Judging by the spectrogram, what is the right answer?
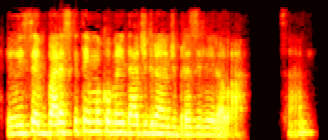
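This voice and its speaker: A woman's voice: mid-range voice, quick pace, dark tone. A woman English teacher and mentor speaking earnestly in a casual live interview, stressing points by repeating them. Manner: earnest, emphatic with repetition. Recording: dull lo-fi audio.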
